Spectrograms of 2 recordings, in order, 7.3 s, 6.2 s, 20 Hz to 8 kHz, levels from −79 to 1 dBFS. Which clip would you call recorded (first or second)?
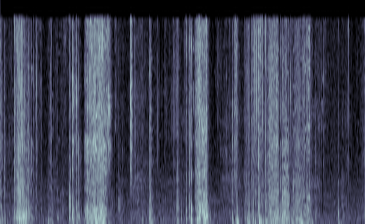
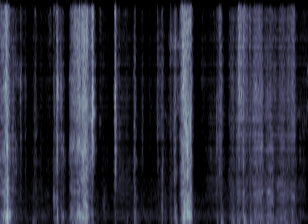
first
